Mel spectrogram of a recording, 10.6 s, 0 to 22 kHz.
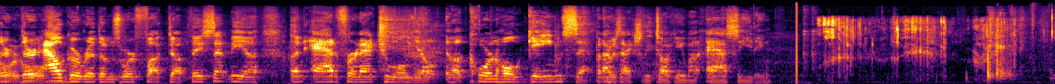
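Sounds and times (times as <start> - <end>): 
speech: 0.0 - 8.2
loud crunchy chewing: 8.1 - 10.5.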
